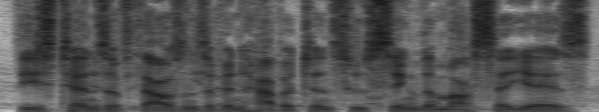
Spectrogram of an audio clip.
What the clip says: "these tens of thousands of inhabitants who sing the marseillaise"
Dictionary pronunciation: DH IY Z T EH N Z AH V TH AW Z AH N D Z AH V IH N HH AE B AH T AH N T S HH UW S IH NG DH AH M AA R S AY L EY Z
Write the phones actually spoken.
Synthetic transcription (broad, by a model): DH IY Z T EH N Z AH V TH AW Z AH N D Z AH V IH N HH AE B AH T AH N T S HH UW S IH NG DH AH M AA S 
